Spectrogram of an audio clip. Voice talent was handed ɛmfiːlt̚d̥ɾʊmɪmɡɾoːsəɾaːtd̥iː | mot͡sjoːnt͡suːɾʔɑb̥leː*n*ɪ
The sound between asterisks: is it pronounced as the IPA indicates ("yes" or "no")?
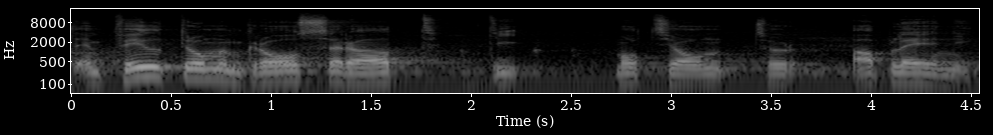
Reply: yes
